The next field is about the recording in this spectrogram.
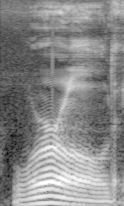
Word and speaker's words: world: fíjate que la O tampoco es como O, es E world y que la W es la misma W de wood.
